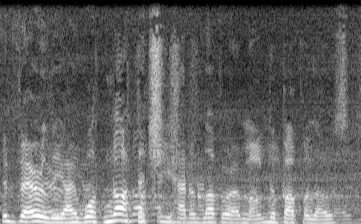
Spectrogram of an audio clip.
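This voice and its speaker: A man playing an excitable, obsequious hunchbacked groom who pleads fearfully, in an audio drama. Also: on the high side, fairly quick, a crowd in the background, natural voice, rough recording. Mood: pleading. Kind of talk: audio drama acting of an Arabian Nights tale.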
